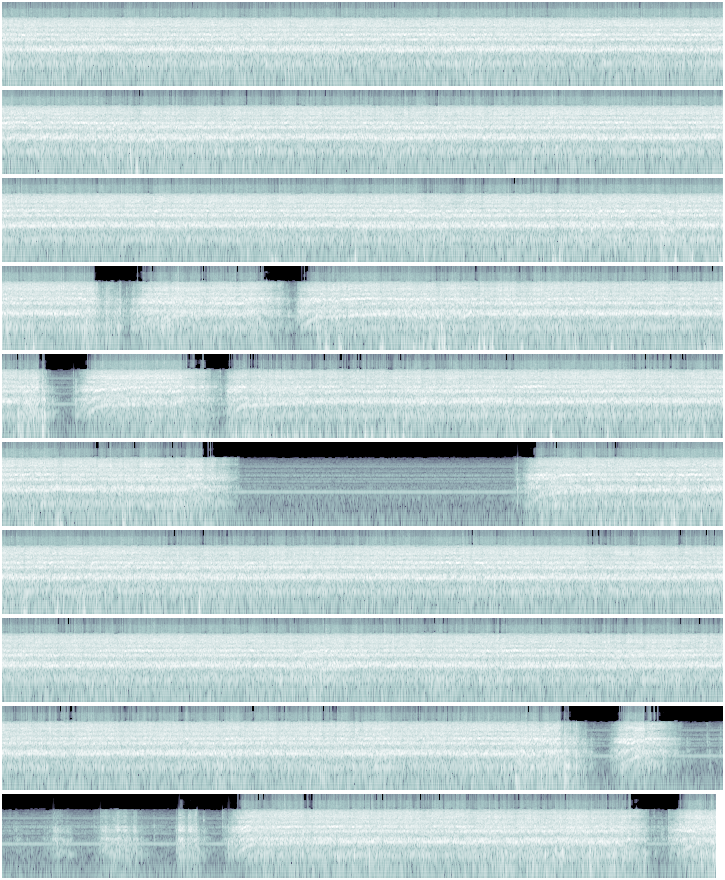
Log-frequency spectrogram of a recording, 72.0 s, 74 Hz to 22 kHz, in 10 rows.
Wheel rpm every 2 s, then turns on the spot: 230, 230, 230, 220, 220, 230, 230, 230, 230, 230, 230, 150, 160, 220, 170, 140, 220, 230, 190, 10, 70, 220, 230, 230, 220, 230, 230, 230, 220, 230, 230, 120, 10, 80, 230, 150.
64-66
